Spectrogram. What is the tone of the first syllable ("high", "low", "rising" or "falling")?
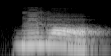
high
